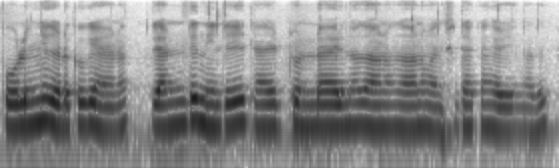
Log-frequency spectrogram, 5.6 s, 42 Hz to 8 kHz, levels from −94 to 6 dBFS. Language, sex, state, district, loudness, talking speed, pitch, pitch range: Malayalam, male, Kerala, Kollam, -16 LUFS, 75 wpm, 155 Hz, 150-160 Hz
